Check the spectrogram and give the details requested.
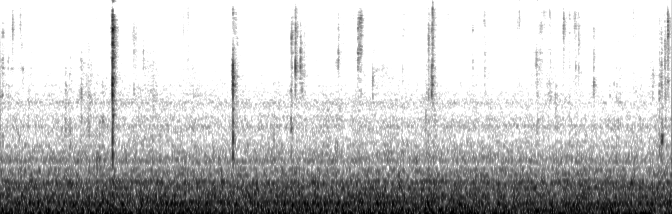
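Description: Close-up chewing and biting on a bone-in chicken wing flat, with scattered wet mouth clicks, over a steady low background hum.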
